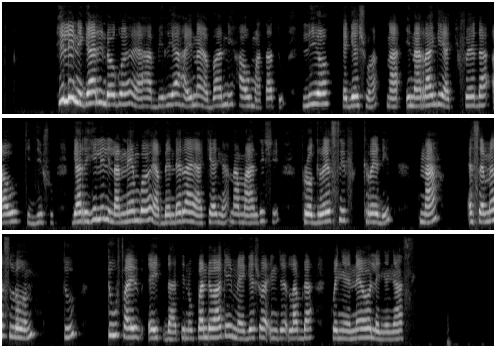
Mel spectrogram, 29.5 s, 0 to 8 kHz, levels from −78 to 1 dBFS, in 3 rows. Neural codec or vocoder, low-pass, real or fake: none; 7.2 kHz; real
